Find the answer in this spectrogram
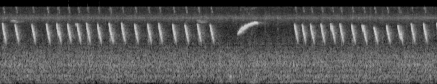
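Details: Masteran of Oriental magpie-robin for training caged birds. Rapid, evenly spaced high ticking notes are broken once by a single rising whistled slur, then the fast ticking series resumes.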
